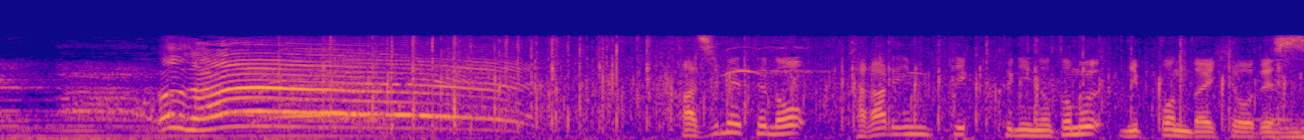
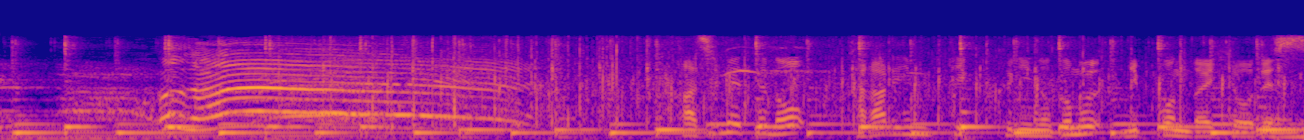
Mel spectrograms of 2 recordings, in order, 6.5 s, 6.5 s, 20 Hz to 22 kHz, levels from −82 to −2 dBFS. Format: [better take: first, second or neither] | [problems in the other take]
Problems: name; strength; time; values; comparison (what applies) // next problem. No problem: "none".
first | background sound (Acoustic guitar); 3 dB below the speech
